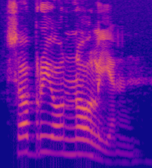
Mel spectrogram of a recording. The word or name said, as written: Sobrionolian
